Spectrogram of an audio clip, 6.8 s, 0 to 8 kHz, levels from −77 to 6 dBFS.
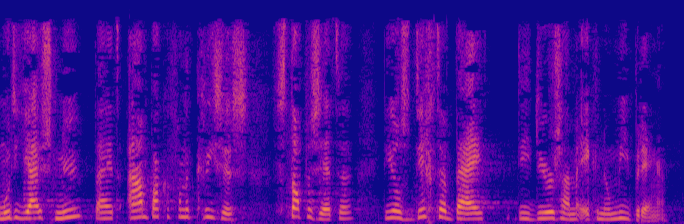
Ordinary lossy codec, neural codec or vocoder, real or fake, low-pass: AAC, 32 kbps; none; real; 7.2 kHz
